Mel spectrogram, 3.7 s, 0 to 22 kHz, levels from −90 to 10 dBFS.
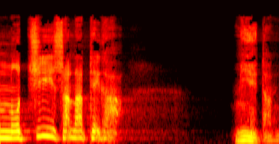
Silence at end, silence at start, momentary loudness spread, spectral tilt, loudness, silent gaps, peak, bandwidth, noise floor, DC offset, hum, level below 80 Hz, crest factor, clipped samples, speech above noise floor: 0 s; 0 s; 10 LU; -5 dB/octave; -18 LUFS; none; 0 dBFS; 13.5 kHz; -77 dBFS; under 0.1%; none; -56 dBFS; 18 dB; under 0.1%; 60 dB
